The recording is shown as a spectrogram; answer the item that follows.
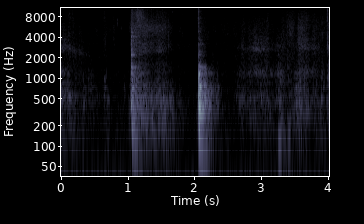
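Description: An adjustable wrench working a thin bolt on a motorcycle cylinder head, with metal-on-metal tool sounds. There is a short scrape about a second in, a sharp knock a second later, then faint small ticks.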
